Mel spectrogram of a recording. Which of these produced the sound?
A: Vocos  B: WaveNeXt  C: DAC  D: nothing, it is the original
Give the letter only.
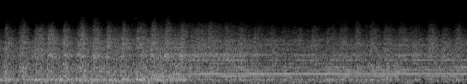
D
